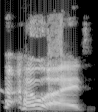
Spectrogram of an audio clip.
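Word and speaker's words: Hoid: Hoide, the Ska informant. – I just wasn't expecting you to pronounce his name like that. – Well, he's from Elantris originally, so that's how his name is said.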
